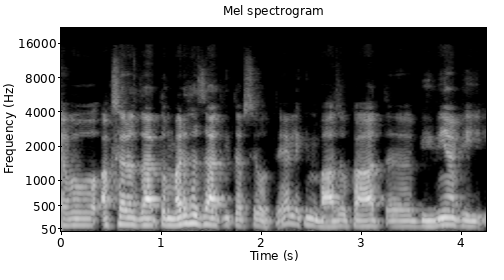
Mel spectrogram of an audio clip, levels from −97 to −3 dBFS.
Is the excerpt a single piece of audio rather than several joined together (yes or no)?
yes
